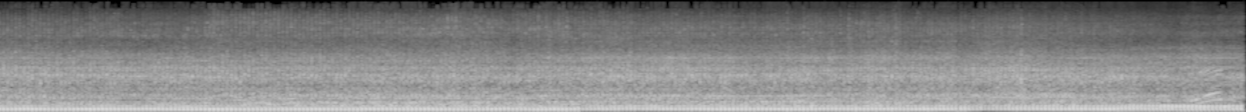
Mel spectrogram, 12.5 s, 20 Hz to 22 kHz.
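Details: 1999 Husqvarna YTH 150 riding mower/yard tractor, heavily maintained: steady even low idle drone with smooth unchanging rhythm, no knocks or misses; runs healthy.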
